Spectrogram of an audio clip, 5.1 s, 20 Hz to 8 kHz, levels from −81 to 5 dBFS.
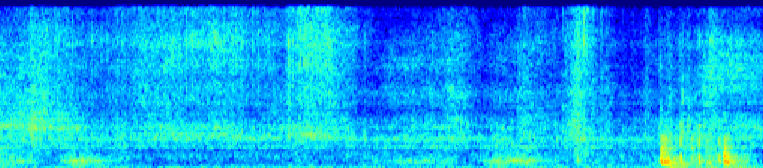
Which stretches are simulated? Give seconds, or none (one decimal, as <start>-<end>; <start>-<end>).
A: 0.0-2.8; 3.8-5.1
